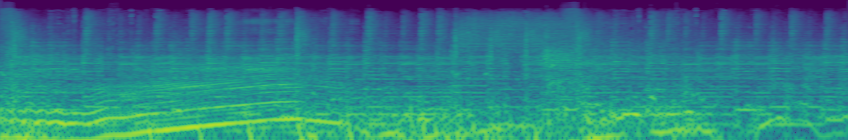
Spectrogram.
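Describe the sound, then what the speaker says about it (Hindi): A race car lapping the Buddh International Circuit at a motorsport event, the engine roaring loudly and steadily with rising and falling revs as it shifts gears, tires squealing through corners, with no talking. "ये शिविक का तीसरा लैप था, काफी सही करा है उसने"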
